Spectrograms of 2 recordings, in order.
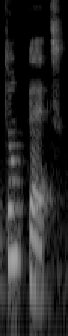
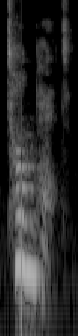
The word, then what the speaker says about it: tempête: The second part of the French word is normally the one where the most stress is for intonation. So let that be a little guide for you there. Il y a une tempête, not a tempête.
